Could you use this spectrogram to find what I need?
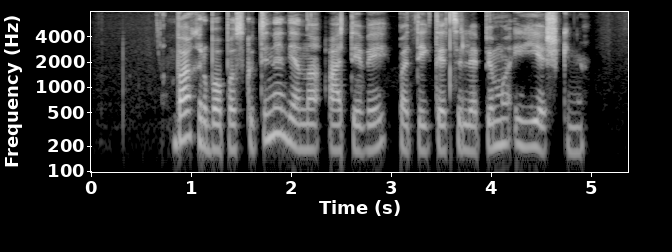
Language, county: Lithuanian, Panevėžys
